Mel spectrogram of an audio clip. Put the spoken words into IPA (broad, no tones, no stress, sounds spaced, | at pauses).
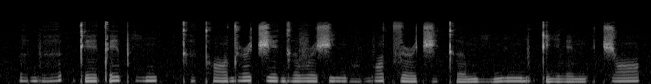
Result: ə̤ bʱ ə̤ | kʼ e tʼ e pʰ i̤ m | kʰ ə̤ kʰ ɔ dʱ ə˞ t͡ʃ e ɡʱ ə v ə˞ ʃ i ŋ ɔ̤ b ɔ t͡s ə˞ t͡ʃ e̤ kʰ ə m i̤ m i m b ə kʼ i l e m | t͡ʃ ɔ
